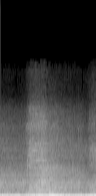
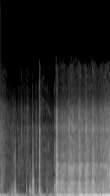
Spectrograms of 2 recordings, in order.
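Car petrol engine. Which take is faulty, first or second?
first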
